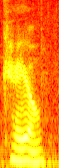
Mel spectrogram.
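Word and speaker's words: Cahill: My last name is spelled C-A-H-I-L-L, but it's pronounced Kale, like vegetables.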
